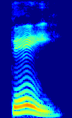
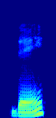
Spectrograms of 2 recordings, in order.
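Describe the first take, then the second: First: The word begins with a t sound. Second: The word begins with a d sound. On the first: Listeners will not understand it. "tei com som de T, de tatu" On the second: Listeners will still understand it. "se você falar day, eles vão até te entender"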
